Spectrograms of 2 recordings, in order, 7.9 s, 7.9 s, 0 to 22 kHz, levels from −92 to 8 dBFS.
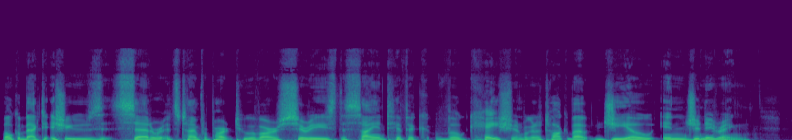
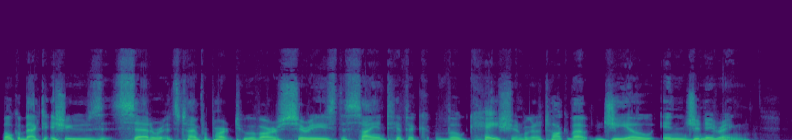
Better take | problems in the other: first | garbled, watery; slightly; nothing above 14.5 kHz

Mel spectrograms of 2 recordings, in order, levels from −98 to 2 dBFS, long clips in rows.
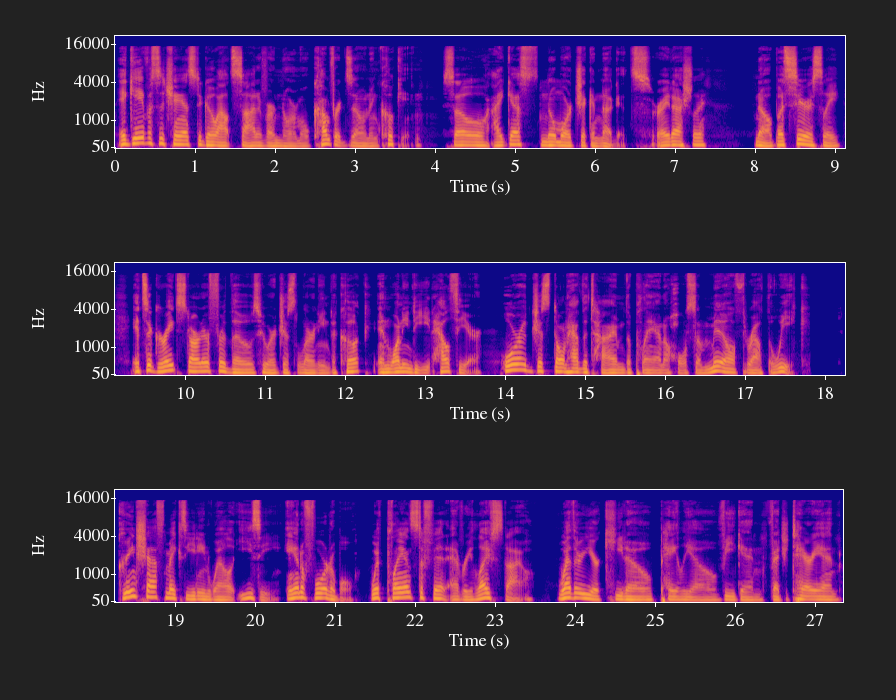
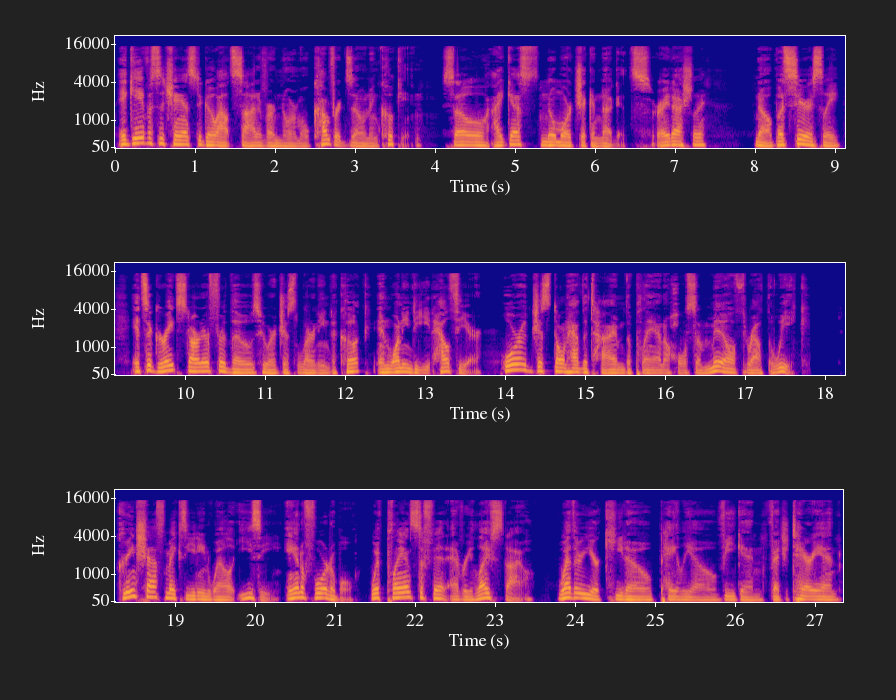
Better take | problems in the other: first | garbled, watery; slightly; nothing above 14.5 kHz

